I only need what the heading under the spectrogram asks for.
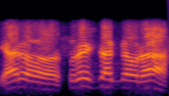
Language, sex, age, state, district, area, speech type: Kannada, male, 60+, Karnataka, Dakshina Kannada, rural, conversation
